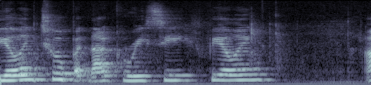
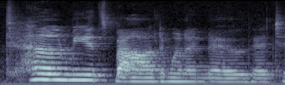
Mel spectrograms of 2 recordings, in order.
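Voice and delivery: bad English accent; slower than usual. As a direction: put on a hammy, clumsy English accent to greet the viewers. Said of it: "This is my really bad English accent".

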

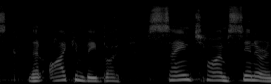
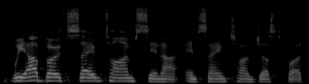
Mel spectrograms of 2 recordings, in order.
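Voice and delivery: ordinary talk, nothing marked

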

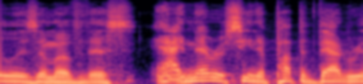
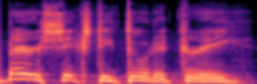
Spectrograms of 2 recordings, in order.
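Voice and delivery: higher, cocky Chicago sports fan declaring a score; Chicago superfan accent; 5 semitones higher than usual. Retold or imitated. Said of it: "and it's like".

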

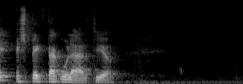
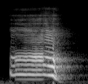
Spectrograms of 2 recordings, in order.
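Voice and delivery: very high, loud shriek; piercingly high "ah" of alarm; startled squeal; 5 dB louder than usual. Real, not acted. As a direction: squeal at a sudden near miss. Player startled in the jump.

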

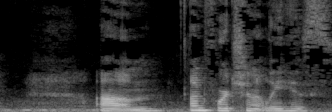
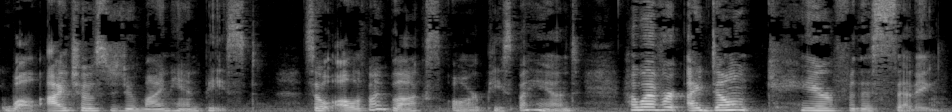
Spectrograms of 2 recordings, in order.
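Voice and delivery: ordinary delivery

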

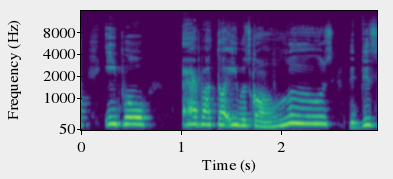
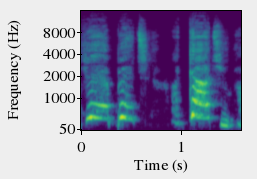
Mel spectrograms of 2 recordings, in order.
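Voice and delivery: high, crowing mock taunt; excited high-pitched gloat; triumphant taunt; 5 dB louder than usual. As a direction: crow it at a beaten rival. Acts Ippo's triumph.

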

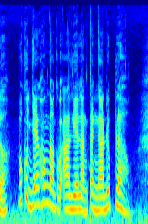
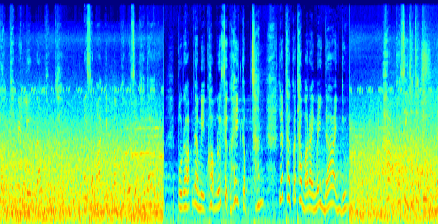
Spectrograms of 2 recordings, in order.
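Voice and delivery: defiant taunt. Acted. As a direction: throw the dare in her face. Rival taunting over love.

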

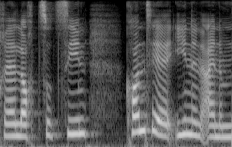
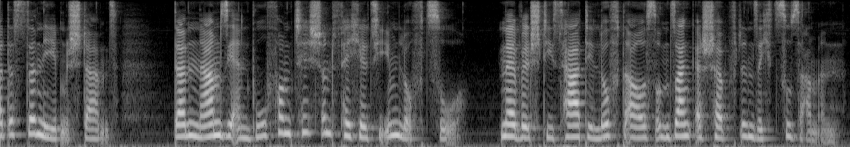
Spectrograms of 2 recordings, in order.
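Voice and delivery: ordinary delivery

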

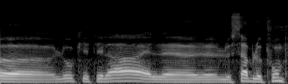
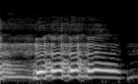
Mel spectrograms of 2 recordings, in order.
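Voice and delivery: high loud burst of laughter; 3 dB louder than usual. Real, not acted. Greeting cousin, laughing.

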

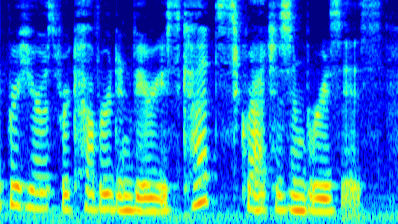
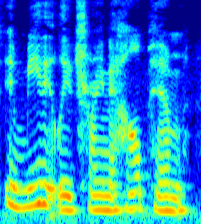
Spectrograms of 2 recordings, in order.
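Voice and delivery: ordinary delivery

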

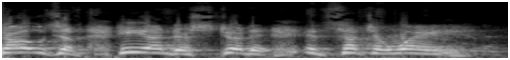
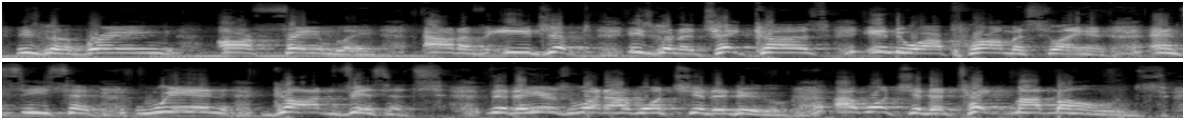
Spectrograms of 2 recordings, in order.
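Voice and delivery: driving sermon cadence climbing steadily higher; preaching, building to full force; 5 semitones higher than usual. Acted. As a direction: build from firm proclamation to a high shouted climax.

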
